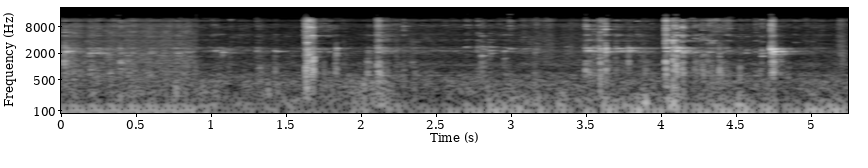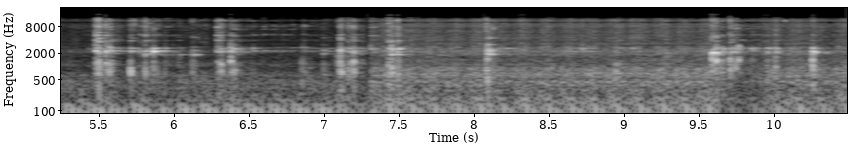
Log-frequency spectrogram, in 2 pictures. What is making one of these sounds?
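Bricks clatter and clack sharply as workers pull them from a pile.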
